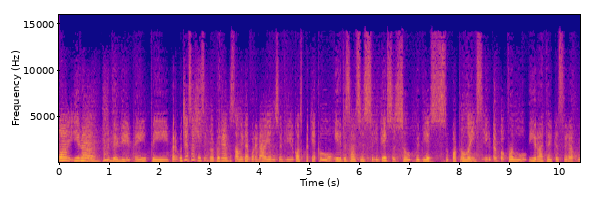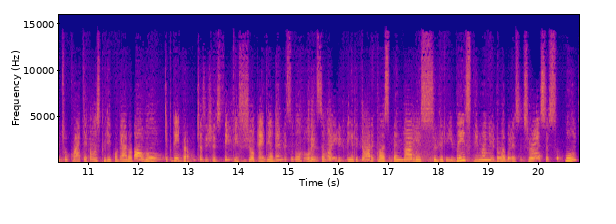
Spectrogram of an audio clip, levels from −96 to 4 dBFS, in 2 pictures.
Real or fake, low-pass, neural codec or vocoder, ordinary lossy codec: fake; 14.4 kHz; codec, 44.1 kHz, 0.9 kbps, DAC; MP3, 64 kbps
